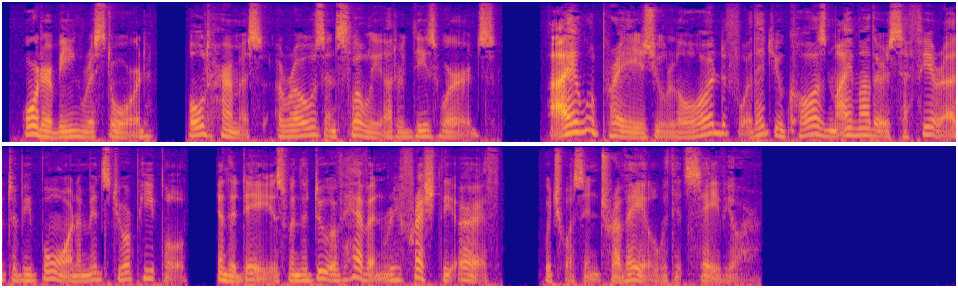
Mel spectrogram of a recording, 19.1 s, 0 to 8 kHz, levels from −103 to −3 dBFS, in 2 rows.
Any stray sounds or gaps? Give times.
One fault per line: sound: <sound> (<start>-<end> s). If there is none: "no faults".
no faults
